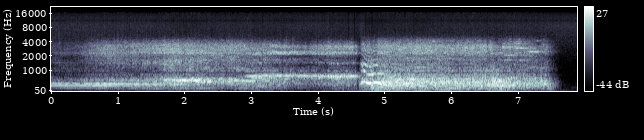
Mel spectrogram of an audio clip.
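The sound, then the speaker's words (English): A steady mechanical roar builds with strained, whining tones, then a sudden loud car crash at about the midpoint is followed by a few seconds of clattering, grinding noise before it cuts off. “Lately, you've been hearing that sound more frequently. Traffic accidents in the United States are increasing to an alarming extent as our automobiles grow older.”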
